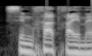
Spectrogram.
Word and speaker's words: Simchat Chaim: Yehudis comments that Lenny Solomon's brand new album is entitled Simchat Chaim. Simchat Chaim. I may have mispronounced that earlier.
